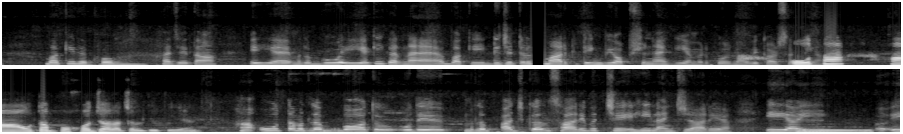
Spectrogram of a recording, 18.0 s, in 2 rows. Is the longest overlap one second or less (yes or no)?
yes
